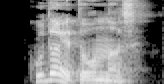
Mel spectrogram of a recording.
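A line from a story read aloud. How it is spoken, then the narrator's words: Casual tone hiding worry. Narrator (Russian): поинтересовался Иван у Евгении, как бы, между прочим, стараясь за небрежным тоном скрыть беспокойство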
